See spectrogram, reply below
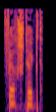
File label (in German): "versteckt", German; adjectives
